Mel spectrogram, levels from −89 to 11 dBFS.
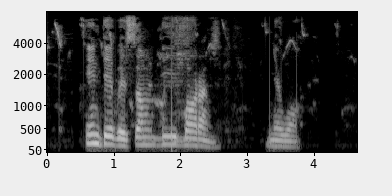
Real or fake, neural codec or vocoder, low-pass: real; none; 7.2 kHz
